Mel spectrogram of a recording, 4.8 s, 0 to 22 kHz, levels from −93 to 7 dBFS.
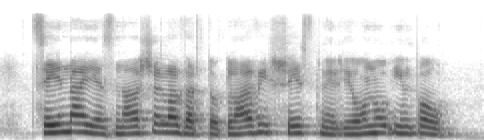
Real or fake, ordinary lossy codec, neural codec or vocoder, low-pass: fake; none; codec, 32 kHz, 1.9 kbps, SNAC; 14.4 kHz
